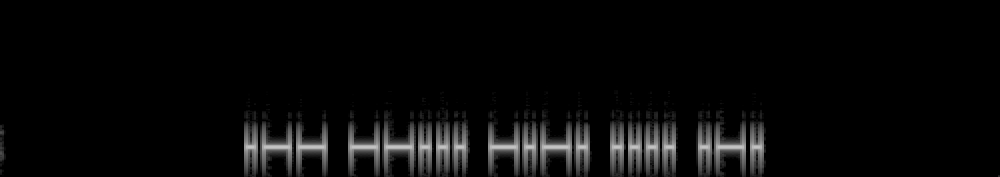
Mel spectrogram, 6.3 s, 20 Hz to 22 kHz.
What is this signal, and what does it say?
Morse code, heard as a keyed tone, about 26 wpm, 700 Hz. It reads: W7CHR
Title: Speed Racing - USA 1x3 Call Signs 22wpm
